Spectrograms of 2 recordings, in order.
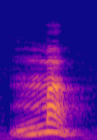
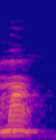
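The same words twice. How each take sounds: First: It is said with a sharply falling pitch. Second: It is said with no tone, light and short. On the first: "Avec le quatrième ton" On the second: "ça n'a pas de ton"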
